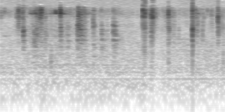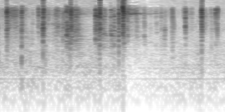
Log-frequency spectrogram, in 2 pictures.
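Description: Irregular sharp clicks and clattering taps, several a second and unevenly spaced: small hard objects being handled.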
